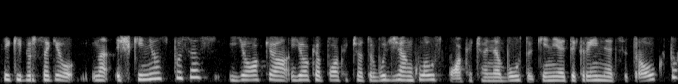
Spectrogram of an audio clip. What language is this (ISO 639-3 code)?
lit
